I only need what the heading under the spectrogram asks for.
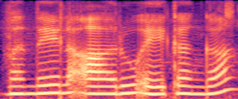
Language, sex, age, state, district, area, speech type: Telugu, female, 18-30, Telangana, Hyderabad, urban, spontaneous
